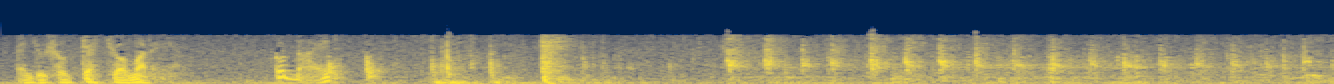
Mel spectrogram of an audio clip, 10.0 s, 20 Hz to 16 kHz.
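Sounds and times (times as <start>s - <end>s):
horse hooves trotting: 2.4s - 10.0s.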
